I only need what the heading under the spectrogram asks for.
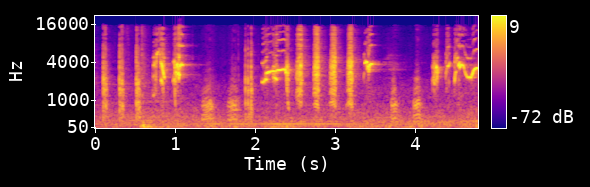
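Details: Starling song played to provoke quiet birds into singing and to pull in other starlings: scratchy clipped notes mixed with drawn-out high whistles, irregular and loud.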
